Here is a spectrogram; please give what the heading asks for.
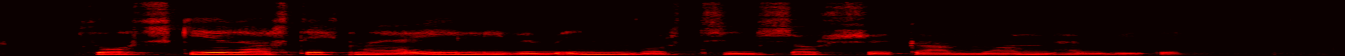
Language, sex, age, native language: Icelandic, male, 11, Icelandic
